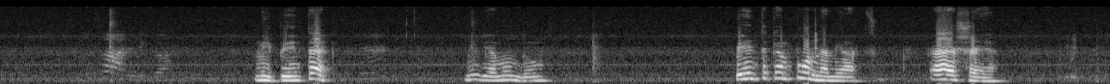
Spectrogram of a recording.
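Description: A young man speaks in short bursts through a headset microphone, heard like an online call.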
